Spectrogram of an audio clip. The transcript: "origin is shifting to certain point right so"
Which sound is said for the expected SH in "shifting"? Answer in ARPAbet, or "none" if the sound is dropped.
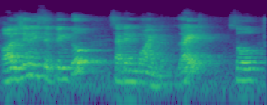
S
